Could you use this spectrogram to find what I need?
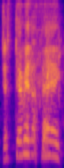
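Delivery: loud, high mock-furious yell; exasperated comic shout; rage quitting. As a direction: explode like a fed-up player. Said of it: "gonna start rage quitting".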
